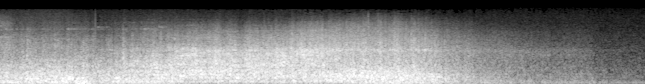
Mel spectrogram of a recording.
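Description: Roller coaster train rumbling along its wooden track, loud for about four seconds, then fading away.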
